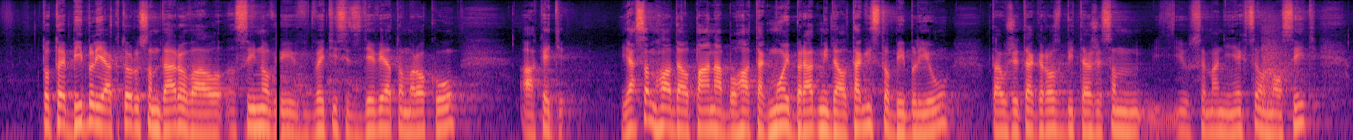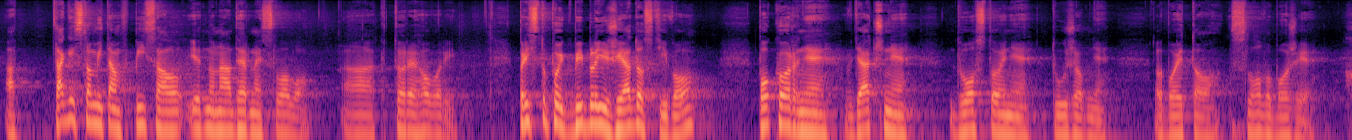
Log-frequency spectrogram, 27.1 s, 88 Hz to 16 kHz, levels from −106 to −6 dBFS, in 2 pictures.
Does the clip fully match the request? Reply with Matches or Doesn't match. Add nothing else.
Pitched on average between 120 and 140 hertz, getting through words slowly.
Doesn't match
